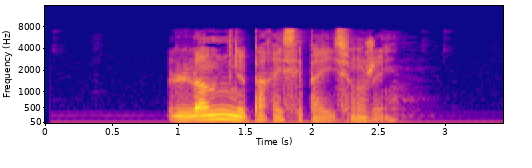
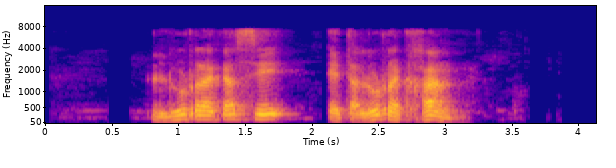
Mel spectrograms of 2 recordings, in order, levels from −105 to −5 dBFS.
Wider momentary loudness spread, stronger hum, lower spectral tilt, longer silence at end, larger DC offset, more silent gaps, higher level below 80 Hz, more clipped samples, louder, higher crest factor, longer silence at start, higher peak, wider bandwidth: first, 17 LU vs 10 LU; first, 50 Hz at -45 dBFS vs none; about the same, -5.5 dB/octave vs -5.5 dB/octave; second, 0.8 s vs 1.05 s; neither; second, none vs 2.06-2.10 s; first, -48 dBFS vs -70 dBFS; neither; first, -19 LUFS vs -22 LUFS; about the same, 20 dB vs 22 dB; first, 0.95 s vs 0.8 s; first, 0 dBFS vs -4 dBFS; about the same, 7.8 kHz vs 7.8 kHz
